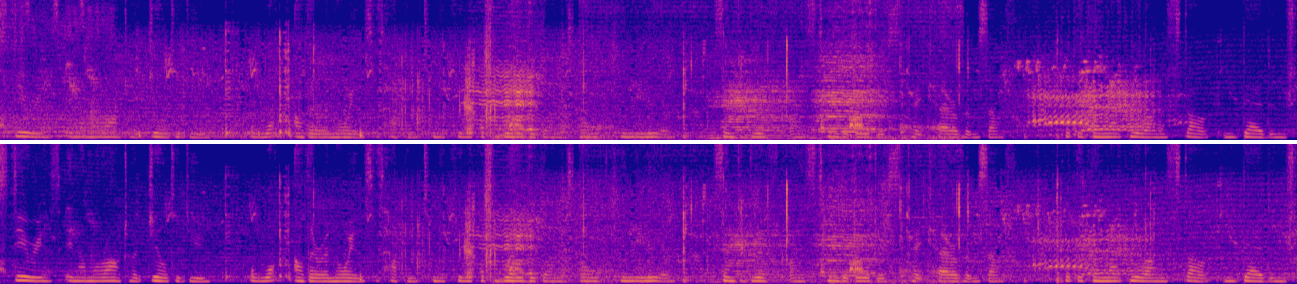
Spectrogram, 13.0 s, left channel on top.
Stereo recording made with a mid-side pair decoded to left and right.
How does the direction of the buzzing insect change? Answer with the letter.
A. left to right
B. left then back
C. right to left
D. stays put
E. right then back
A.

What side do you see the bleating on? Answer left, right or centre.
left.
